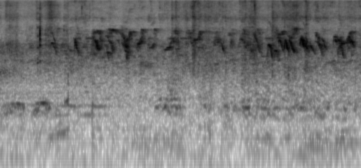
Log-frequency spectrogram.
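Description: Faint chirping of small birds: many short, high chirps in quick succession over near silence.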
